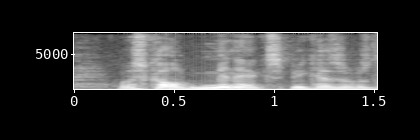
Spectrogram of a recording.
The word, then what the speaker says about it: Minix: But basically, but Linux also rhymes with Minix. Was it M-I-N-I-X or was it M-I-N-U-X?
